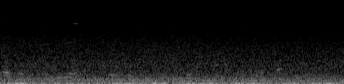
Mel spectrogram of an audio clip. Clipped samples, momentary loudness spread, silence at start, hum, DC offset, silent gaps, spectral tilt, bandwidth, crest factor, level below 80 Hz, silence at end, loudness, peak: under 0.1%; 2 LU; 0 s; none; under 0.1%; none; -6.5 dB/octave; 11 kHz; 12 dB; -40 dBFS; 0 s; -43 LUFS; -22 dBFS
